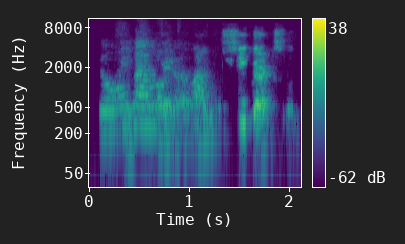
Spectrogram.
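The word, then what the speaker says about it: 四月: It's the first kanji and Shigatsu. hi. Shigatsu. It's a special case where you have to use the shi pronunciation. Yon plus gatsu or getsu, but here it's month.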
